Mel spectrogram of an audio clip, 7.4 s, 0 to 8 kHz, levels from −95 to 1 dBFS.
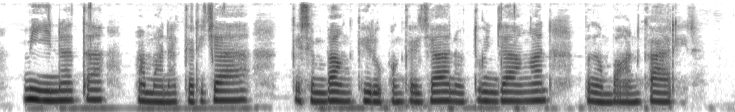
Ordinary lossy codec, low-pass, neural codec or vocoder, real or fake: none; 7.2 kHz; none; real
